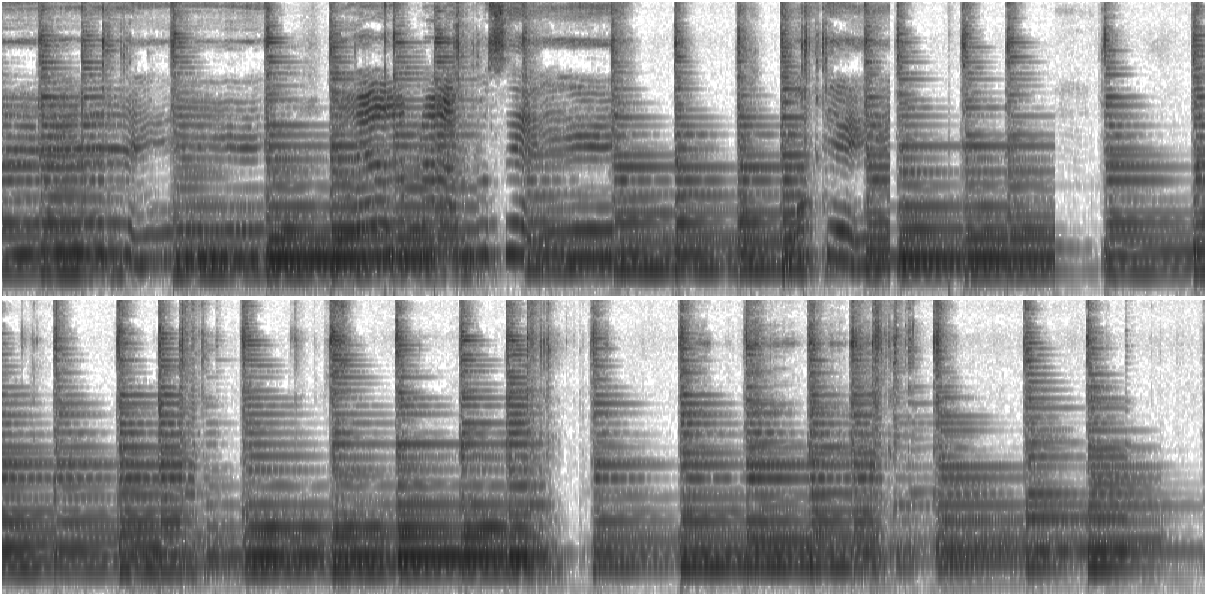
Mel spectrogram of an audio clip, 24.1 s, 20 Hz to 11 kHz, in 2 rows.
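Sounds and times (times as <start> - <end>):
acoustic guitar strumming chords: 0.0 - 24.0.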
